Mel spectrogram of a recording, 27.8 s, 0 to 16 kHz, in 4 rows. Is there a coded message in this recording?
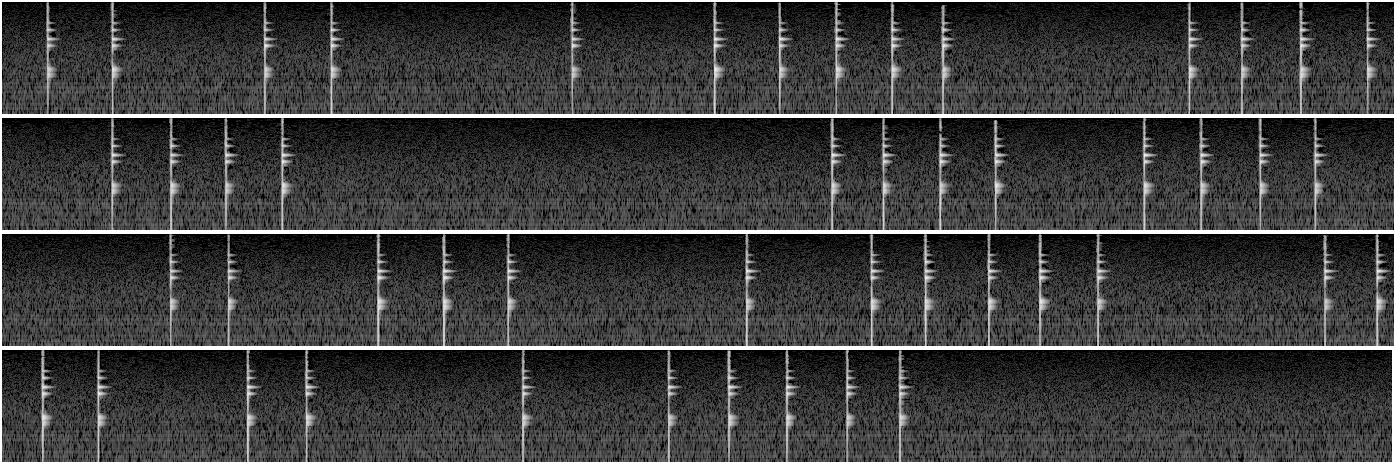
Yes: tap code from 0.2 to 25.4 s, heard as taps on glass, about 4 knocks a second. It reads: GET THERE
